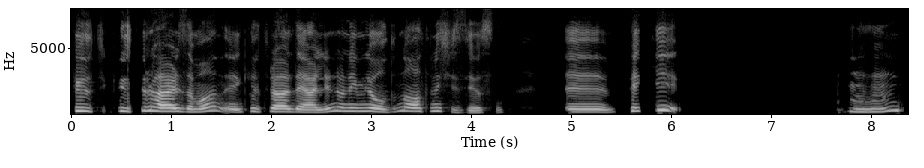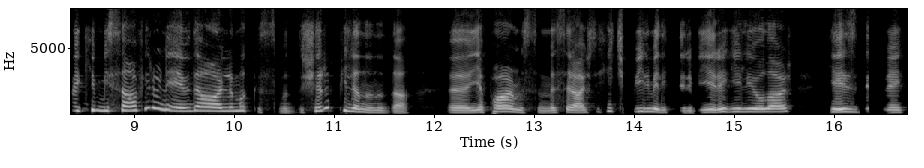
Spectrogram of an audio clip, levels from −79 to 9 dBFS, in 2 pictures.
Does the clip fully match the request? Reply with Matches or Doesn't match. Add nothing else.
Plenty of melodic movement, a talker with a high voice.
Matches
